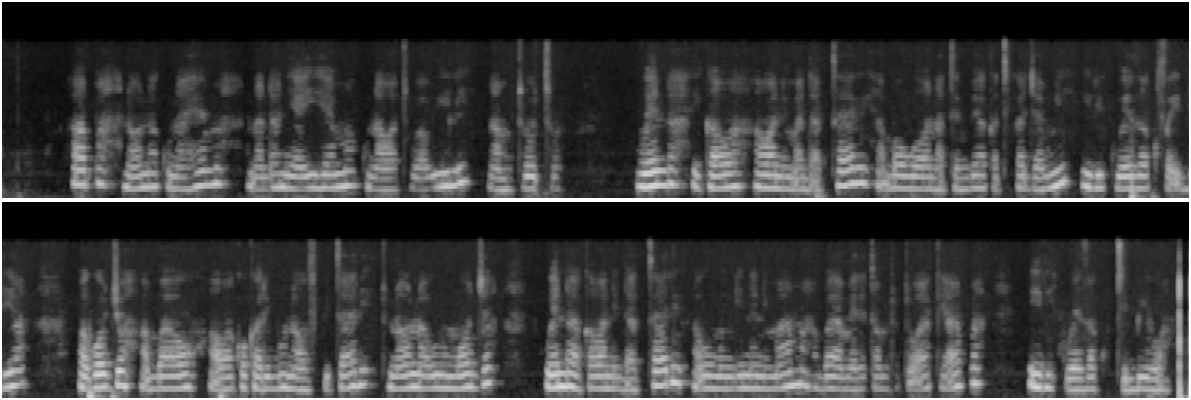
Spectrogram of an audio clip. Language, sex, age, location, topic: Swahili, female, 25-35, Nakuru, health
